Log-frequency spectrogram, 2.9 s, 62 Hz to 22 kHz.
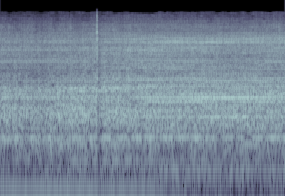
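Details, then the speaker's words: Older York heat pump condenser fan motor drawing 0.8 amps, matching the 0.8 amp data plate rating, about 72°F outside: smooth steady airy whoosh and hum, no grinding, squeal or rattle; bearings not going out, normal fan operation. "And the data plate says 0.8 for the condenser fan motor, so we're good there. We know that the fan bearings are not going out."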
